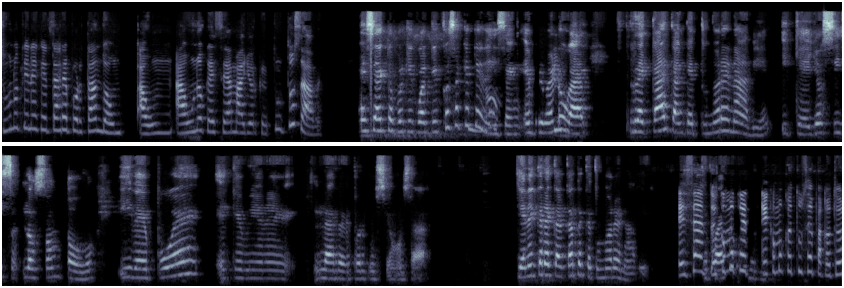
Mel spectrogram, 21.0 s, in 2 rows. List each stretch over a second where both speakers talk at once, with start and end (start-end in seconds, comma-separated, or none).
none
